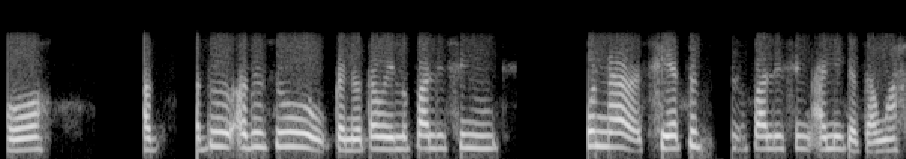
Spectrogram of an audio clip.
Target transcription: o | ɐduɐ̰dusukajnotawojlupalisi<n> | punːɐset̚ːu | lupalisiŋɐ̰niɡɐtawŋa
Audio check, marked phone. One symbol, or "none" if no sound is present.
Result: ŋ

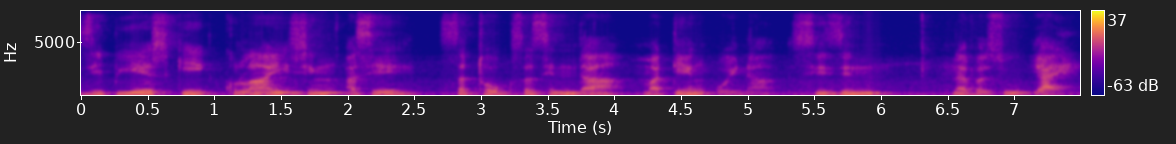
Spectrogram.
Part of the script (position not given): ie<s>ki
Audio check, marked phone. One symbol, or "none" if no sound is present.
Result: s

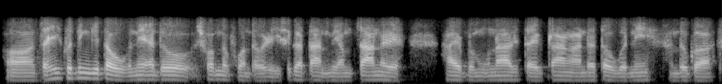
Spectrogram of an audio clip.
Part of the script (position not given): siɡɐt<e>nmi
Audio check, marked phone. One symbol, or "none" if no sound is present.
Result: a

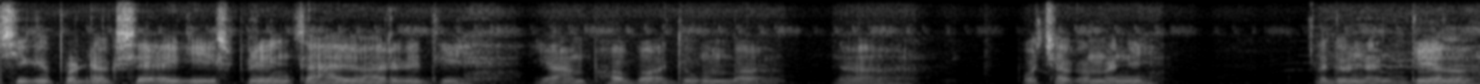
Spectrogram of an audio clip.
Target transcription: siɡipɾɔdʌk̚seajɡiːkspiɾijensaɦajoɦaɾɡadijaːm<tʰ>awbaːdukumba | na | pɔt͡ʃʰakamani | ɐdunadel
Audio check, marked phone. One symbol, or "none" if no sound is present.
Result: pʰ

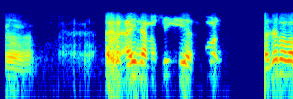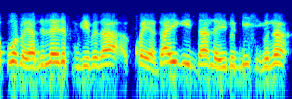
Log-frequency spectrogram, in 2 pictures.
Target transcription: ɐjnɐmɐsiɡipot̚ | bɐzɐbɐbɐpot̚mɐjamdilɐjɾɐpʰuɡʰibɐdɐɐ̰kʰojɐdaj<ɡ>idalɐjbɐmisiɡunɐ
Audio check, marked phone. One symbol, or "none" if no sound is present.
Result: ɡ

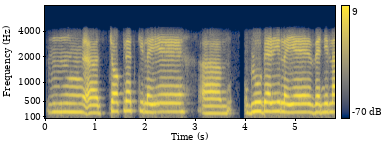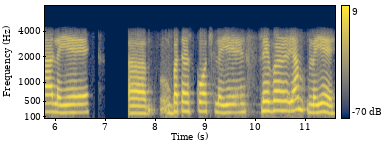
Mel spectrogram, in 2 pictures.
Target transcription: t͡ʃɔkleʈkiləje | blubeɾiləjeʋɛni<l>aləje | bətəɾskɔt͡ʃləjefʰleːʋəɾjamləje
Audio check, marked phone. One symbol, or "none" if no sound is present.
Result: l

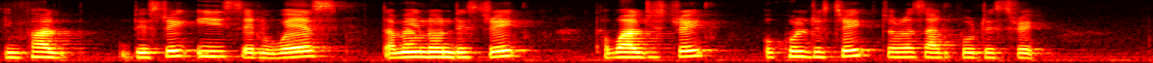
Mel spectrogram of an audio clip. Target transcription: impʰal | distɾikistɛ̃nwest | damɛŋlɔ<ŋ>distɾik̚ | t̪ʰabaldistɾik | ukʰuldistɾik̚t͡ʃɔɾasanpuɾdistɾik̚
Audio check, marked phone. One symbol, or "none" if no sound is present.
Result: n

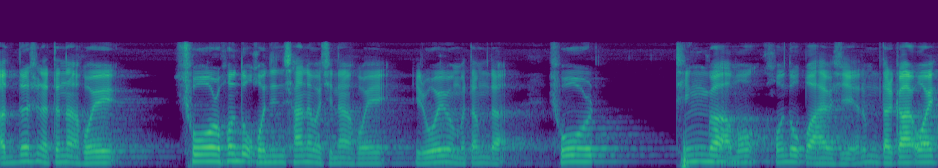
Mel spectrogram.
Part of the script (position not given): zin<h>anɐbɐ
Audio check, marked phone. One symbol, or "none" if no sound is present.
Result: s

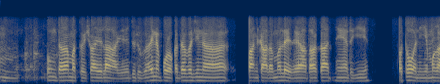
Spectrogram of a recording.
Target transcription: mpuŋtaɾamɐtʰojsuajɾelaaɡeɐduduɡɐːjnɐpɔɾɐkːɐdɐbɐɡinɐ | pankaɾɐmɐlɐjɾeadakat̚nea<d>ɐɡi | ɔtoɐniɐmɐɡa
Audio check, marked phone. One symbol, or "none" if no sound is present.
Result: d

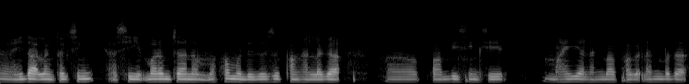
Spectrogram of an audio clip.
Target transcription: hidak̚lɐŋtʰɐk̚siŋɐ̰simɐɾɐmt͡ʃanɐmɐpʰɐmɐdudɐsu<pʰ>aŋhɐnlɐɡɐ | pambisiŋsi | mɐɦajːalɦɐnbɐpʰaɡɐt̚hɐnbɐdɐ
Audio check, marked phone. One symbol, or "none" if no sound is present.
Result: pʰ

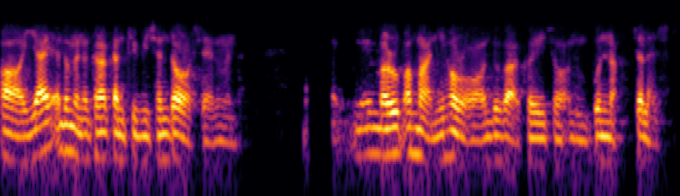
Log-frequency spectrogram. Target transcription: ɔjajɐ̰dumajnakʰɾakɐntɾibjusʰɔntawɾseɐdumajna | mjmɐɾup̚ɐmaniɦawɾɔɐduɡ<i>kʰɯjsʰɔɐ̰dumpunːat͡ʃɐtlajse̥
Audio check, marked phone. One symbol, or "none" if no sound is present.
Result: a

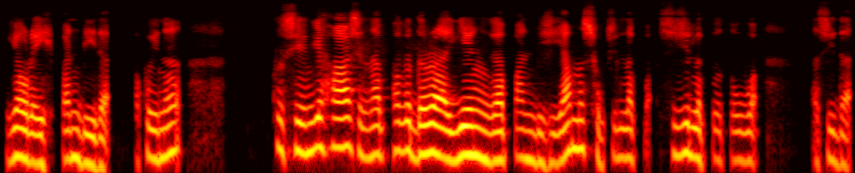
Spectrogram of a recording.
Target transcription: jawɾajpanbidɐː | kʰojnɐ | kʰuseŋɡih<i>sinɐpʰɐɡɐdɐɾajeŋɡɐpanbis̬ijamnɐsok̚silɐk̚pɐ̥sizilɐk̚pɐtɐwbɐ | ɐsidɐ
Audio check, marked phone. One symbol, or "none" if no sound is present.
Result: a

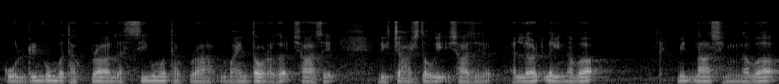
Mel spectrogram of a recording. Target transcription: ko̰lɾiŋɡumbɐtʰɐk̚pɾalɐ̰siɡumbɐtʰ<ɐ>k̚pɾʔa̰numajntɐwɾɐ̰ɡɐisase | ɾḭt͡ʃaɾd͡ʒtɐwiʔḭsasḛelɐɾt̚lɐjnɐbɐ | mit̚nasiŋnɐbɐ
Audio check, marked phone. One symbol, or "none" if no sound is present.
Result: ɐ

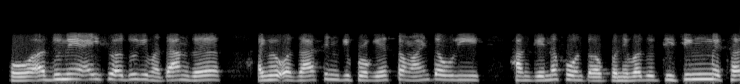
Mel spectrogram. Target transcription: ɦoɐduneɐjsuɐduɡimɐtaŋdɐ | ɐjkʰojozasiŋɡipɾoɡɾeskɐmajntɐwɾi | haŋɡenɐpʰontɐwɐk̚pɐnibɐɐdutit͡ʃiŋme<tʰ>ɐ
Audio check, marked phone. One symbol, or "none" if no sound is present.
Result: tʰ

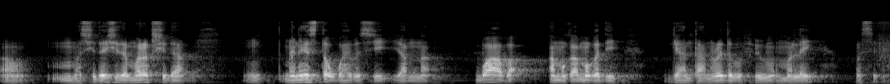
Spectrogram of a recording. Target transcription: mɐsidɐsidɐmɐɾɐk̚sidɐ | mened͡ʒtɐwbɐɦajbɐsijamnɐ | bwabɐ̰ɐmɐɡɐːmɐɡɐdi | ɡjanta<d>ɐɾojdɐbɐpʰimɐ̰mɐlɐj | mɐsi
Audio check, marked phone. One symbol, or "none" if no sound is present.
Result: n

